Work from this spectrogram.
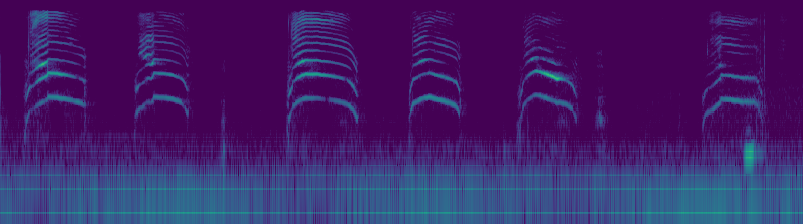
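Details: Kitten away from its mother for the first time, playing while the mother cat grooms; six clear high arched meows, each about half a second, repeated every second or so over a low steady hum.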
